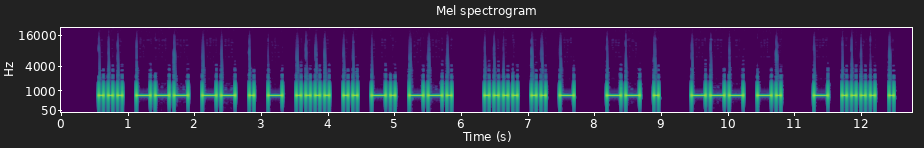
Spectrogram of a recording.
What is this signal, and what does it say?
Morse code, heard as a keyed tone, about 17 wpm, 700 Hz. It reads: SOMETHING HIT ME ON THE
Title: Sentences from Top 1200 Words 17wpm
